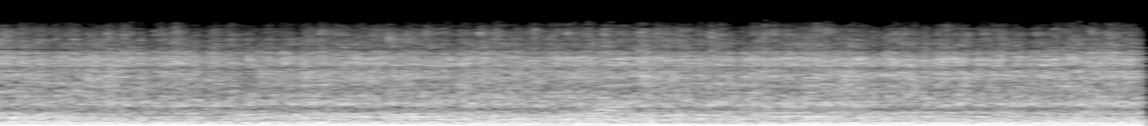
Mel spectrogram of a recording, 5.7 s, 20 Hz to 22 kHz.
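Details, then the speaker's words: Cammed Ford GT500 after the tuner fixed its cold-start idle problem through data logging: loud, deep, lopey idle with a steady chop; air-fuel ratios much happier on this tune; normal cammed idle. "everything seems very happy like air fuel ratios in this tune are much happier and everything else"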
